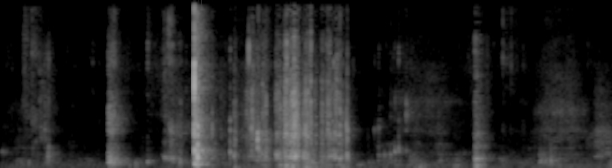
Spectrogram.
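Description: Close-miked chewing and biting of McDonald's french fries, with irregular wet mouth clicks and smacks. The sharpest click comes about two and a half seconds in. Fries rustle in their cardboard box as a hand reaches in, between three and four seconds in.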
